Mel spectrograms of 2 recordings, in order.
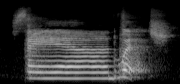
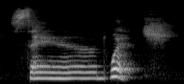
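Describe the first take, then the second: First: Sandwich clapped out in two beats; sand-wich, beat by beat; clapped syllables. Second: Said in the usual way. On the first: Shown as a demonstration. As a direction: split sandwich into two claps. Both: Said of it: "Two claps for two syllables".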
